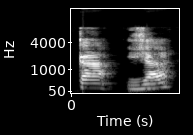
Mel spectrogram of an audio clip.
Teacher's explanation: uma palavra que eu divido em 2 sílabas, cajá. E a sílaba mais forte é a última. Se a sílaba mais forte de uma palavra é a última sílaba, nós chamamos elas de oxítona.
